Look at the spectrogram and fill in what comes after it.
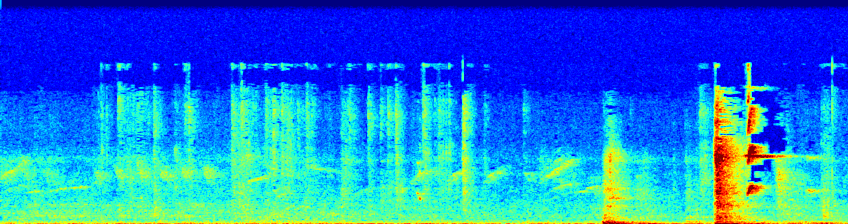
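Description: Small aviary birds chirping, short faint high chirps scattered throughout. Two louder thumps stand out near the end.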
